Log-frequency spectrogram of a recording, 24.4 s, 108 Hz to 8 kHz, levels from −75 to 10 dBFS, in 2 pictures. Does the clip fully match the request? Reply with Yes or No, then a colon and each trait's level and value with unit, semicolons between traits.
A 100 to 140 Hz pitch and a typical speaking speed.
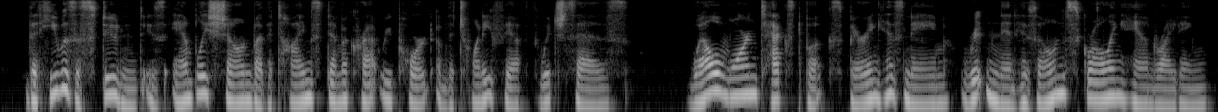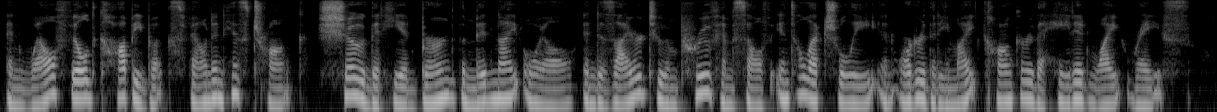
No: medium, 160 Hz; average, 160 wpm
